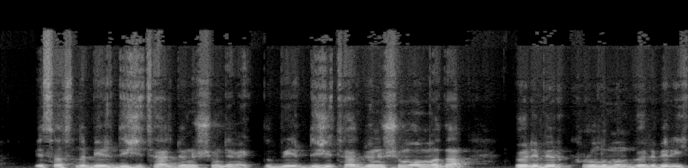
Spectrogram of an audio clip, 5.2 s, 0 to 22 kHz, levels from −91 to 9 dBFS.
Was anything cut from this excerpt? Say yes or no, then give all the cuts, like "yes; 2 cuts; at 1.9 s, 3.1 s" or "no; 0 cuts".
no; 0 cuts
